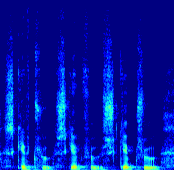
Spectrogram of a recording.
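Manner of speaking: near-whispered, low muttering; very soft, private mumble to oneself; muttered impatient thought. Acted. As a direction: mutter it under the breath, barely voiced. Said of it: "you're like".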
